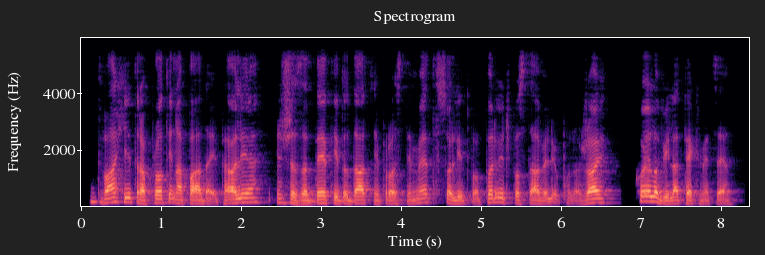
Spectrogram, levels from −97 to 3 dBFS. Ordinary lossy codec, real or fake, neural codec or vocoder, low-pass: none; real; none; 5.4 kHz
